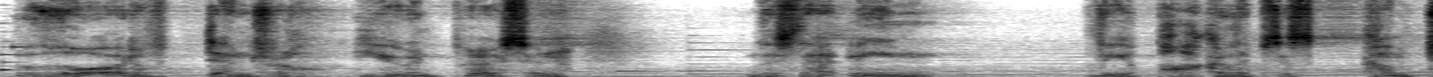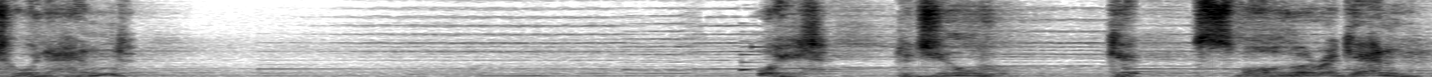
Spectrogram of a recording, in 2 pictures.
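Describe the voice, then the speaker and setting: An actor voicing a weary, dying ancient guardian creature in a video game, solemn and formal, with a gravelly rumble. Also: male voice, slow, distant mic, lightly acted. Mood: weary wonder. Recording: echoing, with faint music.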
